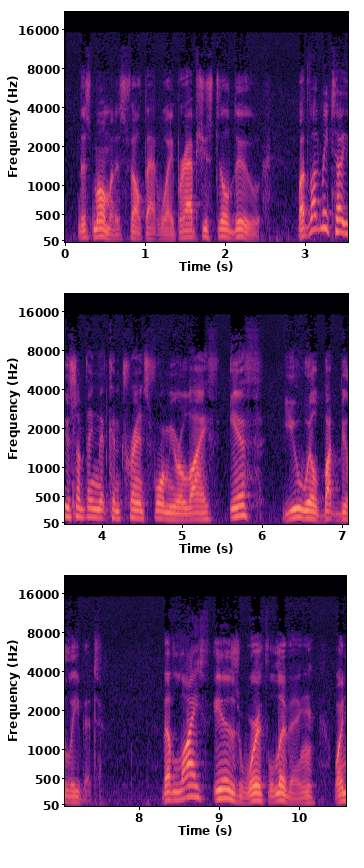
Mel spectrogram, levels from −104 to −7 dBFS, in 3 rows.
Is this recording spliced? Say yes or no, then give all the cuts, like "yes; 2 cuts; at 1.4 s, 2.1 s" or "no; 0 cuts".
yes; 1 cut; at 2.5 s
